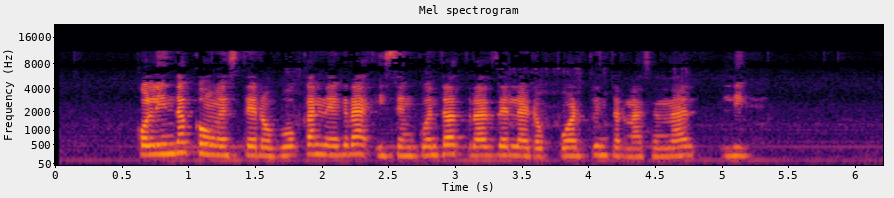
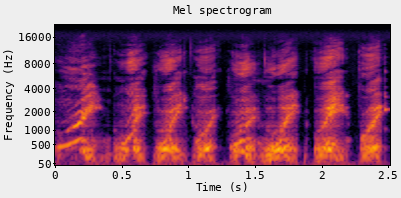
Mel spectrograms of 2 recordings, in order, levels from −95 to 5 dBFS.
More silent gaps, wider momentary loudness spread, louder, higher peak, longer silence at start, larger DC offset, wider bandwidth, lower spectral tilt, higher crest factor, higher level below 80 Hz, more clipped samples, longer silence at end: neither; first, 9 LU vs 6 LU; about the same, -22 LUFS vs -22 LUFS; about the same, -4 dBFS vs -2 dBFS; first, 0.65 s vs 0 s; neither; second, 11.5 kHz vs 17.5 kHz; about the same, -3.5 dB/octave vs -3.5 dB/octave; about the same, 20 dB vs 20 dB; second, -68 dBFS vs -54 dBFS; neither; first, 1 s vs 0 s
